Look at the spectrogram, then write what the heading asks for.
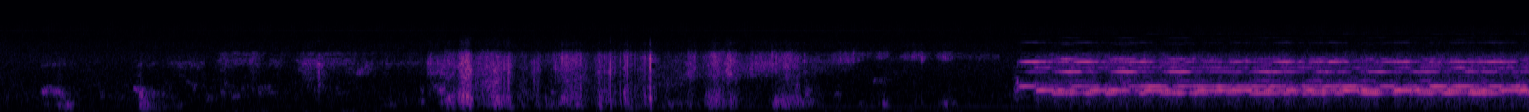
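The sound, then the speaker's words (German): Scuffling, quick patter-like footsteps as a five-year-old child in Bavaria, Germany, runs to show off the doorbell, then a loud doorbell rings out as a steady, buzzing multi-toned chime that holds unbroken until the end. “Das ist ja eine tolle Türglocke.”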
